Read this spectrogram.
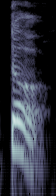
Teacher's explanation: जब आप ट बोलेंगे तो जीभ कहाँ जाके लगती है? ऊपर उस गड्ढे में जाकर के टच होती है। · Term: मूर्धन्य टकार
